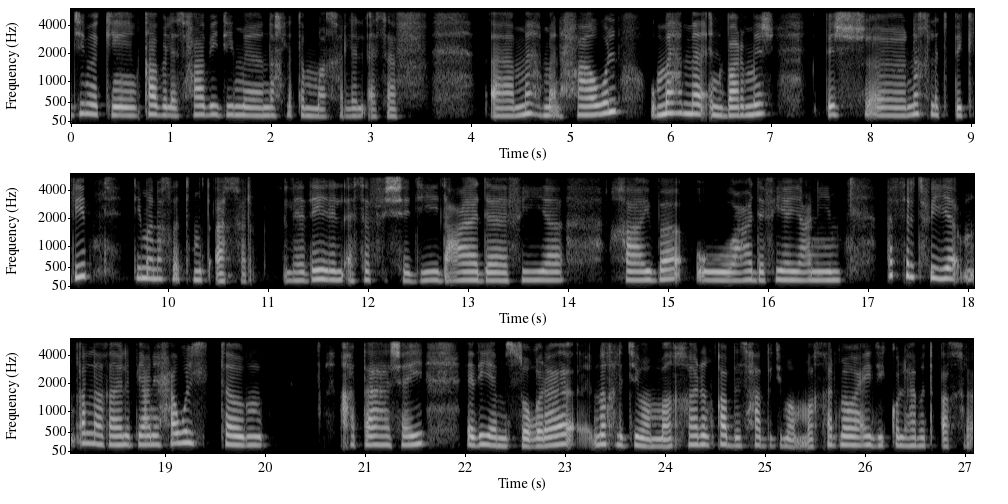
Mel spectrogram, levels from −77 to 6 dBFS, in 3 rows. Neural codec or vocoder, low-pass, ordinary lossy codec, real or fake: codec, 16 kHz, 6 kbps, DAC; 5.4 kHz; none; fake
